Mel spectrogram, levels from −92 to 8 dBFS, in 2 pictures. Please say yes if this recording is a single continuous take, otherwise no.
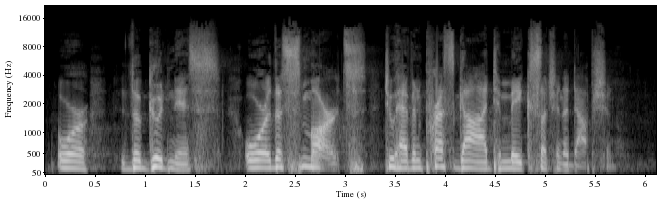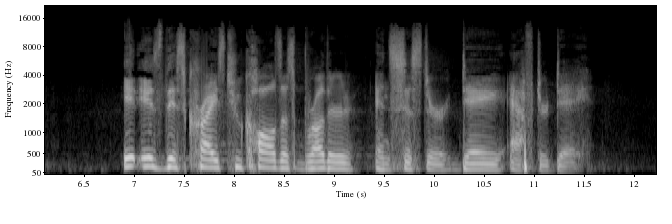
no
